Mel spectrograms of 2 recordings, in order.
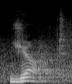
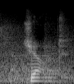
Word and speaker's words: jumped: it would be jumped we actually pronounce it as a t sound jumped jumped if I wanted to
